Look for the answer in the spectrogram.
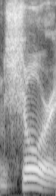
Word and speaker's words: Pschorr: But then Shore is Pschorr.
